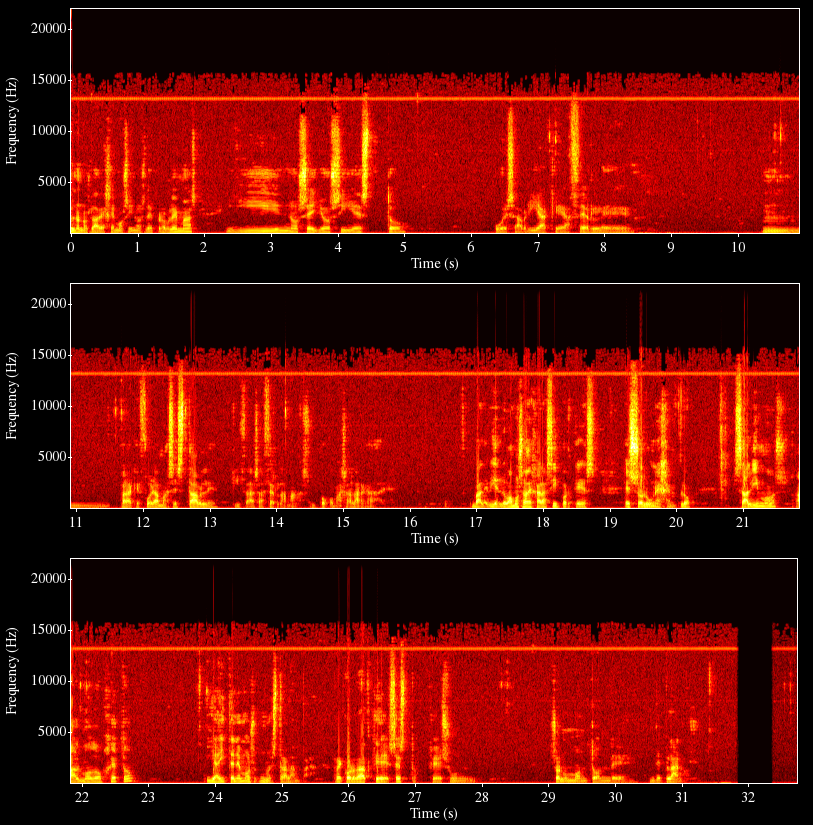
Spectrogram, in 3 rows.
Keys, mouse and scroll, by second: 4.8-6.7 middle drag, 6.7-8.7 right drag, 10.1-14.1 drag, 14.0-15.7 middle drag, 15.7 middle click, 18.1-19.8 scroll up 1, 19.8 scroll up 1, 20.1-20.5 scroll down 1, 20.3 Tab, 22.0-23.9 middle drag, 25.8 click, 27.8 click, 28.3-30.2 middle drag, 32.1 click, 32.5-32.7 middle drag.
